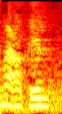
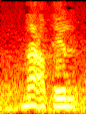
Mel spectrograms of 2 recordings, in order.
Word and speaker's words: معقل: من سواه في صحيح البخاري بهذه الصورة فهو معقل, معقل بالعين والقاف, بالعين الساكنة والقاف المكسورة.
